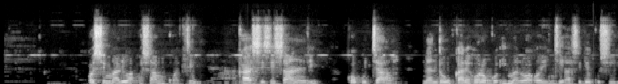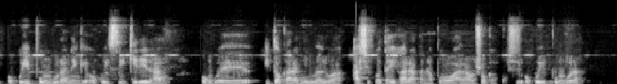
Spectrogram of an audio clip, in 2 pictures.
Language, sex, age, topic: Oshiwambo, female, 25-35, finance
